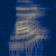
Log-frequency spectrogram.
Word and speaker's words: buy: I didn't buy. Se dice como cuando yo digo chao, ¿cómo bye. Es? Bye. Eso. Son los sonidos homófonos. Son palabras en inglés que suenan igual, se pronuncian igual, pero son cosas distintas, significan y se escriben distinto.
